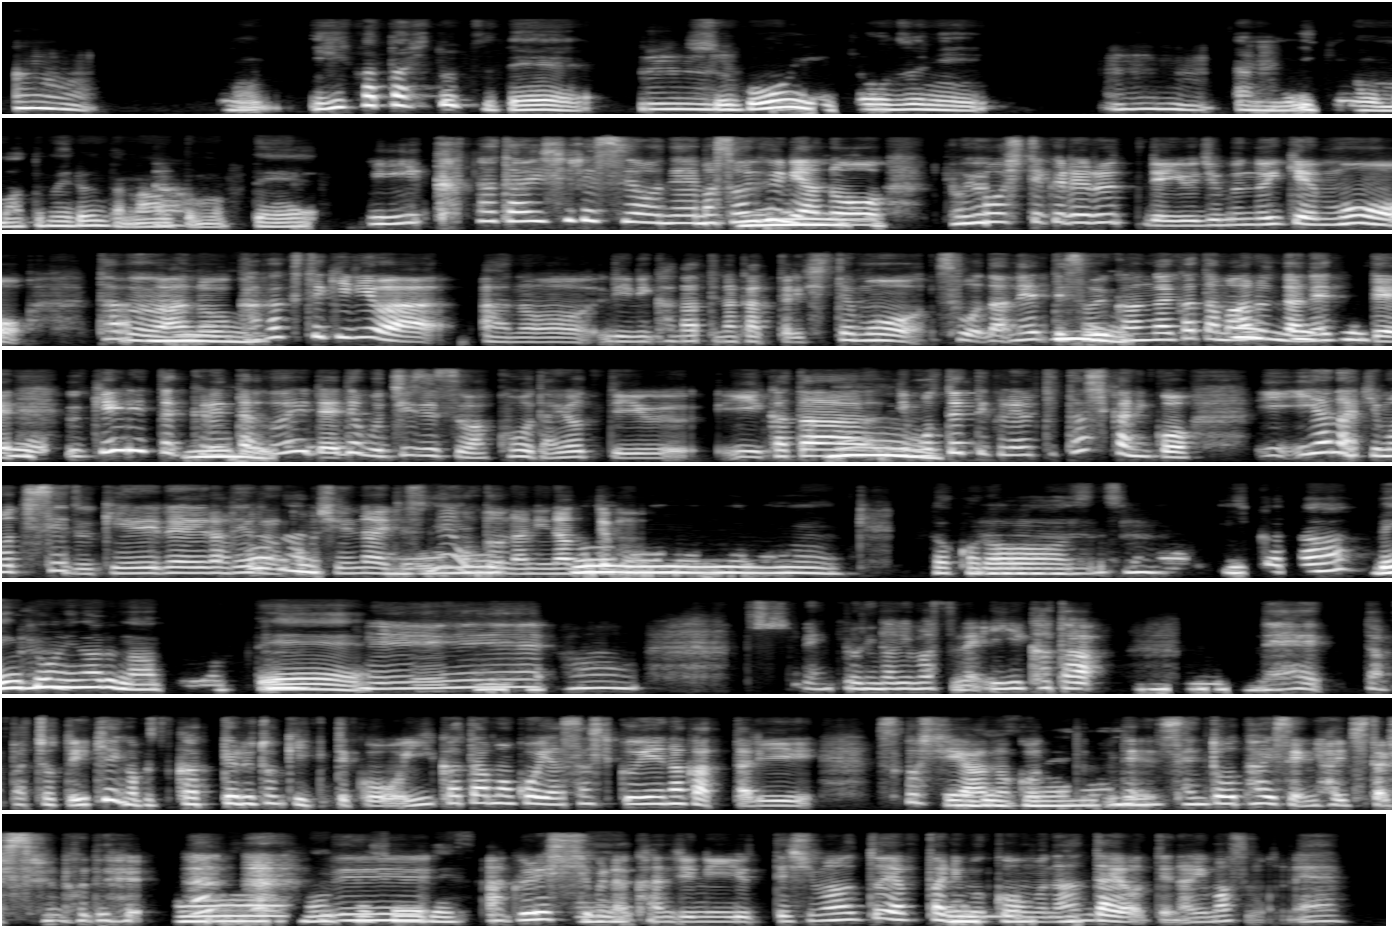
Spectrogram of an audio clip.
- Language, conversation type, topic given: Japanese, unstructured, 意見がぶつかったとき、どこで妥協するかはどうやって決めますか？
- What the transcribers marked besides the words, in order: other background noise; tapping; unintelligible speech; laugh; unintelligible speech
